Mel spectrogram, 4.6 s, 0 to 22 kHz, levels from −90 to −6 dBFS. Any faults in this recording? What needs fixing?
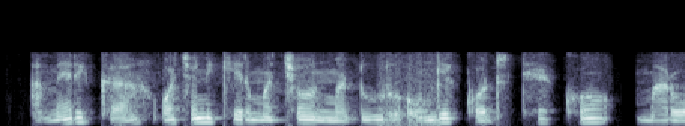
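The speech is boxed into a narrow telephone band from the start, with nothing audible above 3.7 kHz, scratchy s sounds and a grainy hiss underneath. This is the Bluetooth CVSD headset codec: its one-bit up-or-down steps at 64 kbps cannot track fast, bright detail. Recording through a wideband path, such as mSBC headset mode or a wired microphone, would avoid it.

From 2.52 to 2.93 s, just after "wacho ni ker machon", a rushing, crackly noise spreads over the speech without any sharp clicks. These are bit errors on a Bluetooth voice link, at a rate of roughly 3 percent. Each flipped bit nudges the waveform slightly and fades, so the damage builds as texture. Keeping the headset close to the receiver, away from Wi-Fi and other 2.4 GHz interference, would prevent this.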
